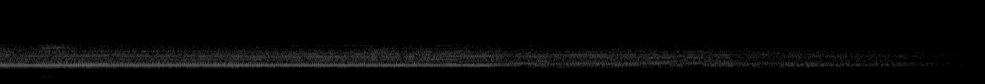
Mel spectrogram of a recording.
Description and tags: Buzzing Lights
some low quality buzzing from the kitchen lights
electricity, hum, light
